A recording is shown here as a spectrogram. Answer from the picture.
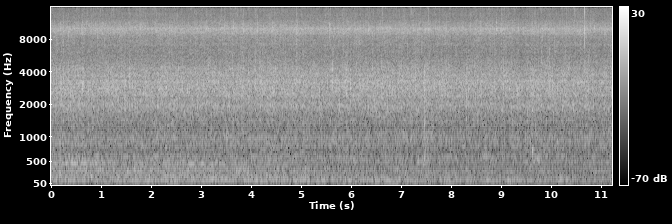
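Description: Water spinach stir-frying in oil and oyster sauce, giving a steady sizzle.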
